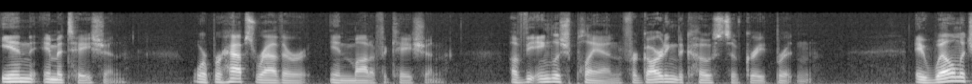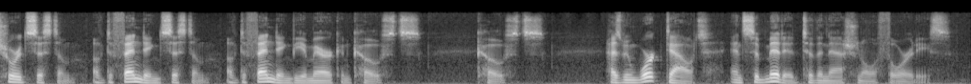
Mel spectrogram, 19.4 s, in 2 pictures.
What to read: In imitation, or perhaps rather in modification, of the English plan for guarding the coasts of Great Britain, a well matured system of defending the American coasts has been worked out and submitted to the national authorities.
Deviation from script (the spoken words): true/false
true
